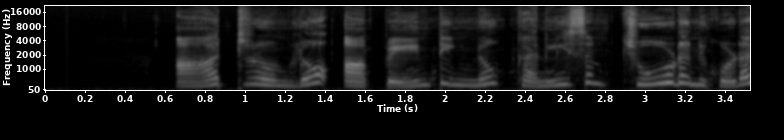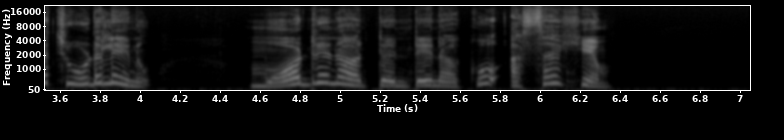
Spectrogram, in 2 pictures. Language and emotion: Telugu, disgusted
